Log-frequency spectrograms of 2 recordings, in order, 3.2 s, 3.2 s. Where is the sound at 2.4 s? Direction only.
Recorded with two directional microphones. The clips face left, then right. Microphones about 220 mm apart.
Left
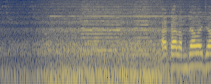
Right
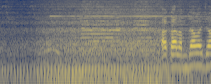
10° left (ahead or behind).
